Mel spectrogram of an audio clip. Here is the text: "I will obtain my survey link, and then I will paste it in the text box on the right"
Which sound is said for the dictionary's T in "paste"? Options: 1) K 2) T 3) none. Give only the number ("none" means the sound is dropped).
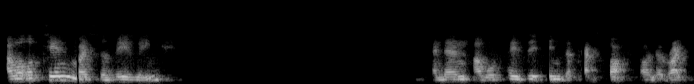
3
